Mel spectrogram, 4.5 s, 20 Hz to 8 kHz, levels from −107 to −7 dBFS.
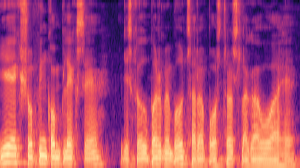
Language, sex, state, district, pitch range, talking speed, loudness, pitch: Hindi, male, Arunachal Pradesh, Lower Dibang Valley, 100-110 Hz, 185 wpm, -18 LUFS, 105 Hz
